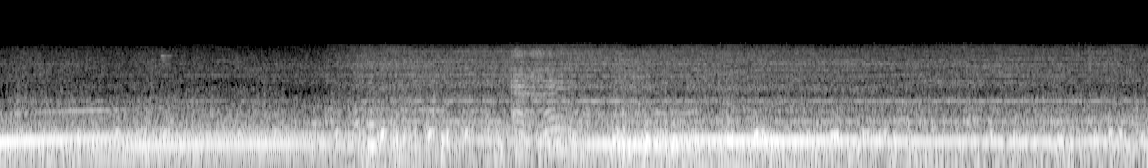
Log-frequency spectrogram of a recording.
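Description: Traffic rumbles through the town of Santa Cruz, Marinduque, with engines droning and idling nearby in a continuous loud low hum, vehicles swelling slightly as they pass, no talk.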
